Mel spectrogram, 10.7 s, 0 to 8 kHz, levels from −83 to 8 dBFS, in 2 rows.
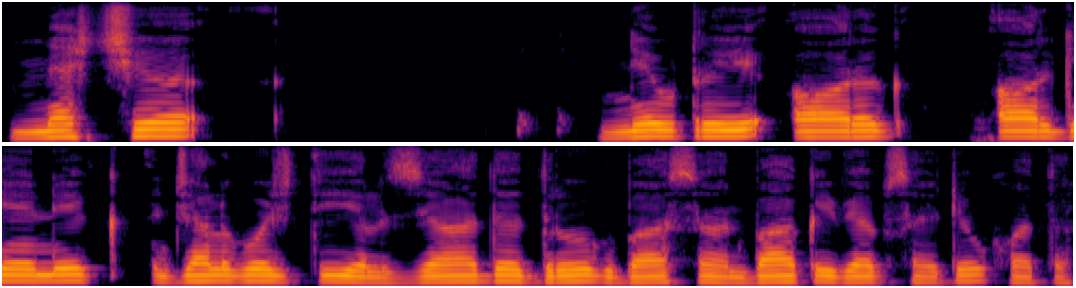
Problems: none marked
